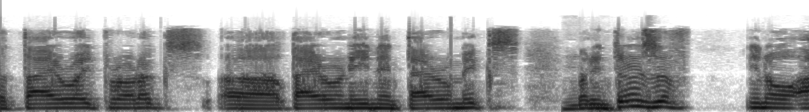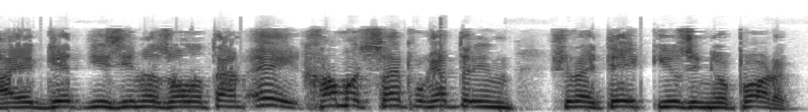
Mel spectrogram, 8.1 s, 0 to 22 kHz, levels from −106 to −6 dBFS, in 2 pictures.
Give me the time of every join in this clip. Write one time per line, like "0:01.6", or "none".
0:01.4
0:02.8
